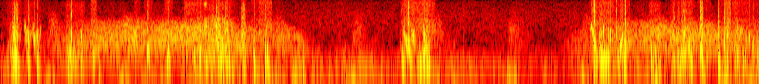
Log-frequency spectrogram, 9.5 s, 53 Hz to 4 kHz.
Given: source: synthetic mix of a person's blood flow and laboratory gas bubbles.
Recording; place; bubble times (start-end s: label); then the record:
Doppler ultrasound of blood flow; subclavian vein
0.08-0.52 s: bubbles
0.80-1.05 s: bubbles
1.12-1.21 s: bubbles
1.67-1.74 s: bubbles
1.80-1.90 s: bubbles
2.05-2.15 s: bubbles
2.29-2.93 s: bubbles
3.00-3.09 s: bubbles
3.12-3.40 s: bubbles
5.00-5.44 s: bubbles
7.35-7.87 s: bubbles
8.10-8.26 s: bubbles
8.37-8.68 s: bubbles
8.71-8.88 s: bubbles
8.97-9.50 s: bubbles
From the record:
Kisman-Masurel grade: 233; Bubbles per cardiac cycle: several, 3 to 8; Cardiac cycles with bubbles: 50 to 99%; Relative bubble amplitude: loud (0.450 to 0.775); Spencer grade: 3 (all of the cardiac periods contain showers or single bubble signals, but not dominating or overriding the cardiac motion signals); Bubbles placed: anywhere in the cardiac cycle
